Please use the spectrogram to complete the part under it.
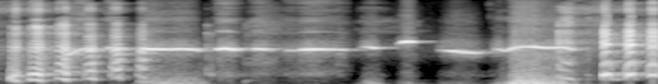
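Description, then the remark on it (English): A person whistles a short, casual tune, one clear sustained pitched line with small wavering steps, framed by brief bursts of speech-like voicing at the start and end. “They start whistling away, like, yeah, like, no one's gonna just act natural, blend right.”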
